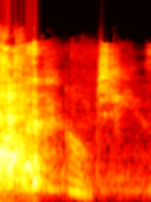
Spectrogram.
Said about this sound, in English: You aren't gonna cough in their ears this time? I mean, I could. No, no.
